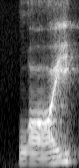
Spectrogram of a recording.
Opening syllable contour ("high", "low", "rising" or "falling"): rising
